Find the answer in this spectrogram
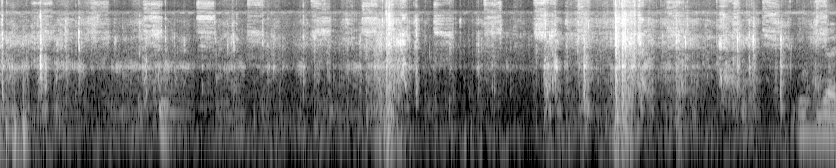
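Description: Irregular rustling and light clicks as dry grass, leaves and a wire-mesh cage rat trap are handled at close range, with two louder rustles about halfway through and again two seconds later.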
